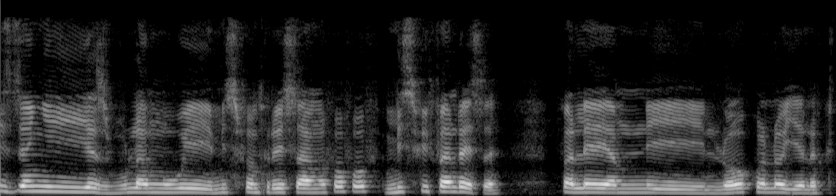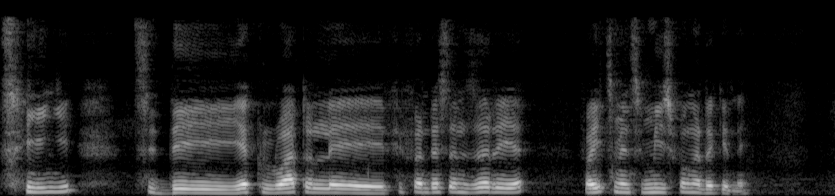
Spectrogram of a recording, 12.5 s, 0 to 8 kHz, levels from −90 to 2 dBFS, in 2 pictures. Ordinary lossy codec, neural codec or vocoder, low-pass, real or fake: MP3, 64 kbps; none; 7.2 kHz; real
